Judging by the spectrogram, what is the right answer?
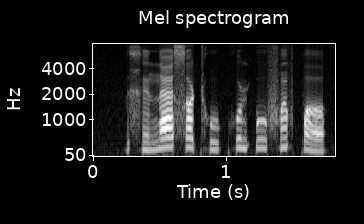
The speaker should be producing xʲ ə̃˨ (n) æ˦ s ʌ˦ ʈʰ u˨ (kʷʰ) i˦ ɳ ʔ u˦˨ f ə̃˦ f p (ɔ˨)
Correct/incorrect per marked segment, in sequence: correct, correct, incorrect: ʌ˨

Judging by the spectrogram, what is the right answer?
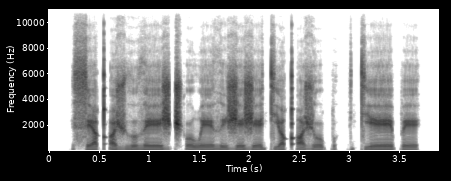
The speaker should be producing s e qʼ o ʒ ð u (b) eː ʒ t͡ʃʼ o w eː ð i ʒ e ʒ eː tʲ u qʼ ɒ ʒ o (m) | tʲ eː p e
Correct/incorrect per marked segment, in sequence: incorrect: ð, incorrect: p

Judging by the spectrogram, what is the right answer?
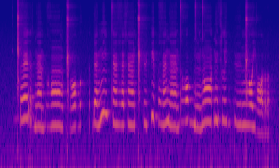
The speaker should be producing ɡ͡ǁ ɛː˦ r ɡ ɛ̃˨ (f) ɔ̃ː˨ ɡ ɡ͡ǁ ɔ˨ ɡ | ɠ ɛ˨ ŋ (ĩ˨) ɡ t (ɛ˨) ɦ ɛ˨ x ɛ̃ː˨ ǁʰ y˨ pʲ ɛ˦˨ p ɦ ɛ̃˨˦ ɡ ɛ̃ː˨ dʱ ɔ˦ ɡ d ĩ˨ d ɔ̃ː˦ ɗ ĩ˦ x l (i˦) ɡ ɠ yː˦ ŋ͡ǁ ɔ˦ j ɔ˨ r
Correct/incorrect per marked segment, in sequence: incorrect: bʱ, incorrect: ĩ˦, incorrect: ɛ̃˨, correct

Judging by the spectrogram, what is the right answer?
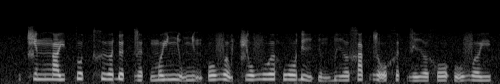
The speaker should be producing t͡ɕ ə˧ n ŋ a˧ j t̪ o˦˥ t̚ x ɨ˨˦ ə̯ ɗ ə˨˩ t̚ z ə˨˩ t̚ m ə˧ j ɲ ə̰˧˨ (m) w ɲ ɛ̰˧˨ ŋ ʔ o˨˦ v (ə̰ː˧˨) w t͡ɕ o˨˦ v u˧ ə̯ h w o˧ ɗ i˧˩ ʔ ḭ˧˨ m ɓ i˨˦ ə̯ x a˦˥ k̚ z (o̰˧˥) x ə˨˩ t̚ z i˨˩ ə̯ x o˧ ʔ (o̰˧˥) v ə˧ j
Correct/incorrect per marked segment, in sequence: incorrect: none, correct, correct, incorrect: ṵ˧˥

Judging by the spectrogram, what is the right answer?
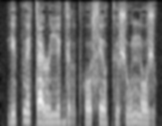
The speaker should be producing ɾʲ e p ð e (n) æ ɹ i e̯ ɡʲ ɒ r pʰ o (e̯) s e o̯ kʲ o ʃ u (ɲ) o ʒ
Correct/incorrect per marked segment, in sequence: incorrect: t, incorrect: none, incorrect: n

